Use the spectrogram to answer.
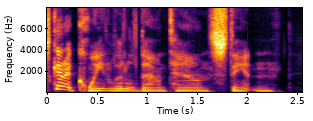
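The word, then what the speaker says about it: Staunton: a quaint little downtown Stanton. It's it's pronounced Stanton.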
